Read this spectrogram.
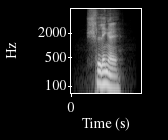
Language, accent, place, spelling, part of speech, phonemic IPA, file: German, Germany, Berlin, Schlingel, noun, /ˈʃlɪŋl̩/, De-Schlingel.ogg
- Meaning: scamp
